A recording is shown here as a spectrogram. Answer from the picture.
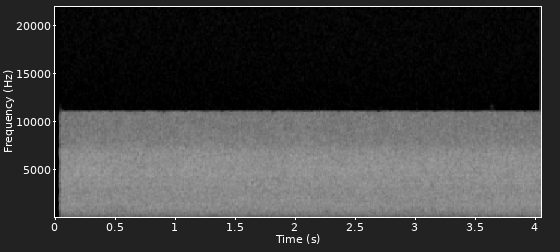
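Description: A steady, even hiss and nothing else: room tone with recording noise.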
